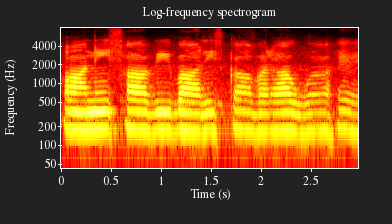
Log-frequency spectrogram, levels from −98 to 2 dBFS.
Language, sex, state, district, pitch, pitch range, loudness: Hindi, female, Haryana, Jhajjar, 175 Hz, 170-180 Hz, -16 LUFS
